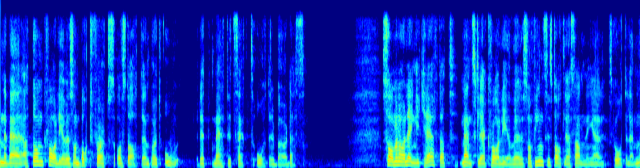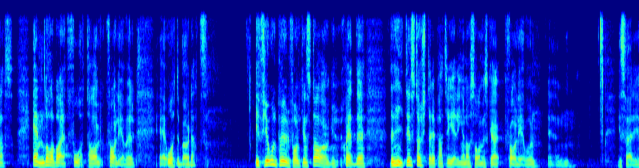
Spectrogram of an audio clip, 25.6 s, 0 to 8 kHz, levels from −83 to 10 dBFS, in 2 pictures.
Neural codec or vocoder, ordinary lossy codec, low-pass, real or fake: codec, 16 kHz, 8 kbps, FreqCodec, smaller model; none; 7.2 kHz; fake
